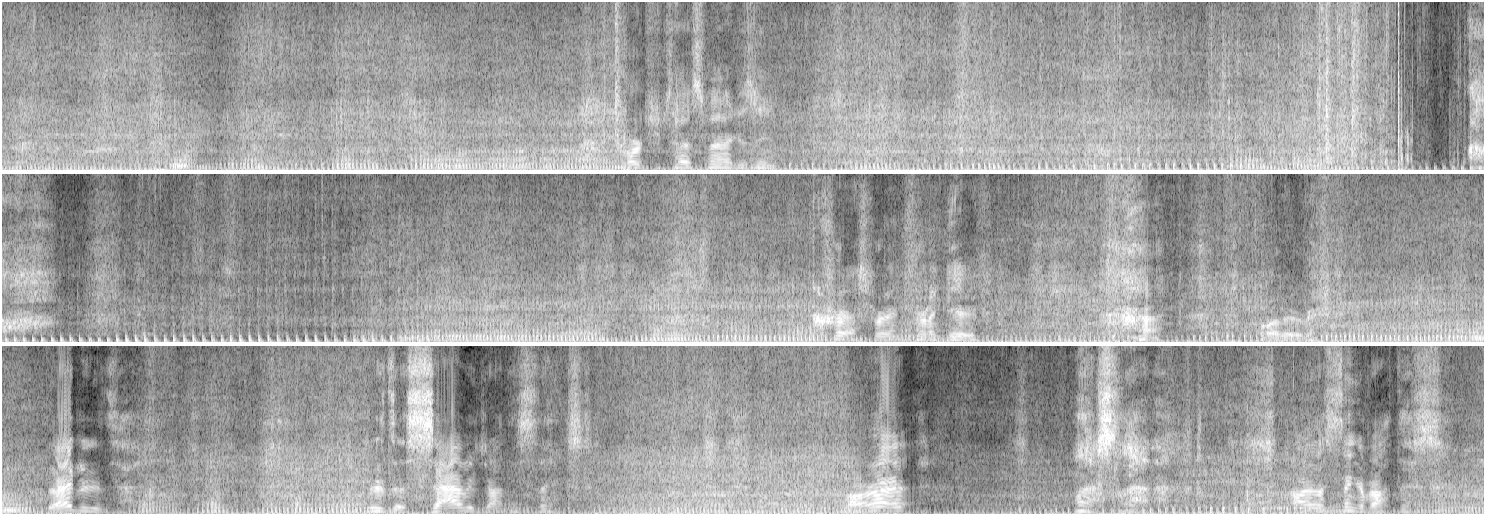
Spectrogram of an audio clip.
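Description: A dirt bike engine roars and revs up and down close by.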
